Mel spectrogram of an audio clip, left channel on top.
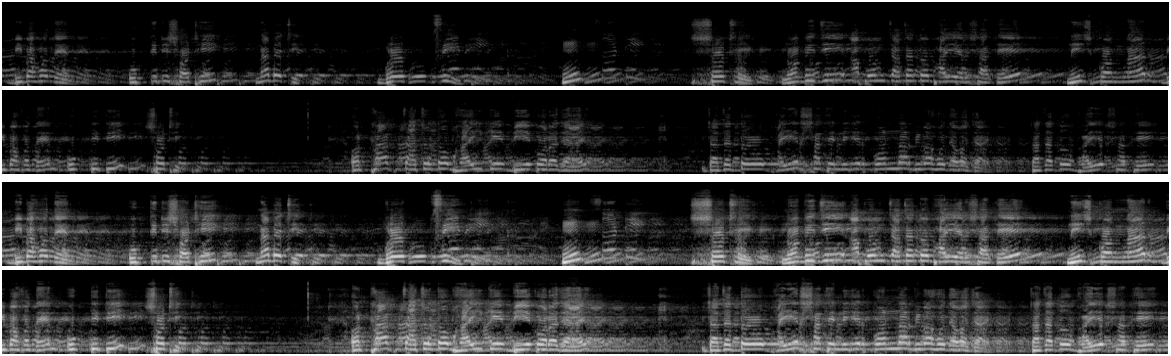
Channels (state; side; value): quieter; left; 15.2 dB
